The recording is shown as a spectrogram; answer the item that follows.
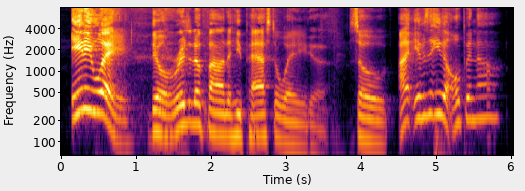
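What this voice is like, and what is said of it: Bermudian accent. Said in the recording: “I'm Bermudian, bro ... It's an accent.”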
